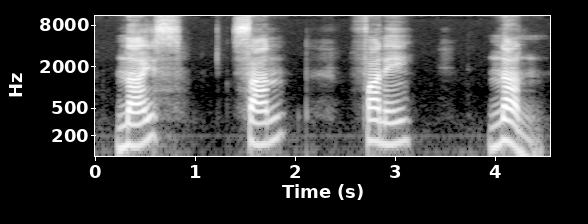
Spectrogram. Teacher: In the nasal sound n, the volume is lowered so that the air can escape through the nasal cavity. N is articulated with the tongue tip pressing the alveolar ridge.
